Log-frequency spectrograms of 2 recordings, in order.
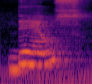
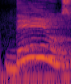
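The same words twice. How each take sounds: First: Said in the usual way. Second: "Deus" chamado alto, com queda exclamativa; "Deus" como uma invocação fervorosa; chamado exclamativo. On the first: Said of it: "são vocativos". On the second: Shown as a demonstration. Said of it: "entonação exclamativa". ("Deus" exclamado com entonação de chamado)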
